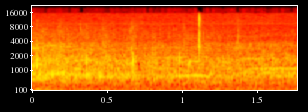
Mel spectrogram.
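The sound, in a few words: cricket crowd cheering at Bangladesh v England ODI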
